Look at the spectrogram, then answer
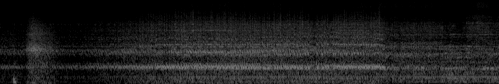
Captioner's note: bandsaw quietly whining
